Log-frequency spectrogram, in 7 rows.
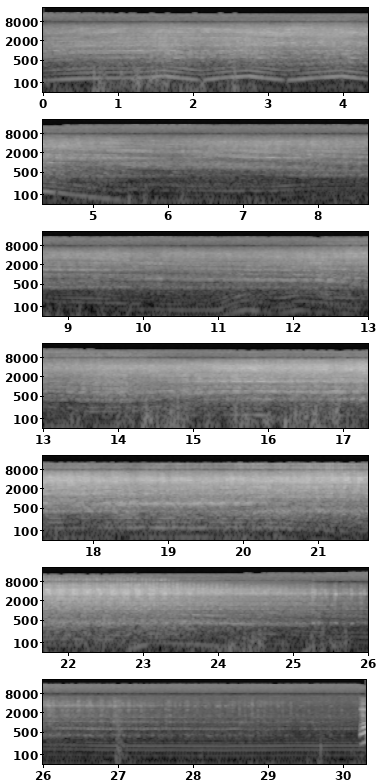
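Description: FunCopter V2 electric RC helicopter flying: whine of its motor and spinning rotors, the pitch rising and falling with throttle. Loudest in the middle while it hovers close, fading over the last few seconds.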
